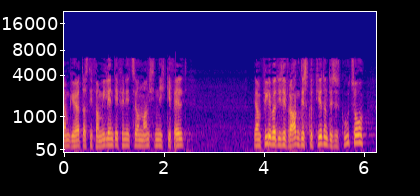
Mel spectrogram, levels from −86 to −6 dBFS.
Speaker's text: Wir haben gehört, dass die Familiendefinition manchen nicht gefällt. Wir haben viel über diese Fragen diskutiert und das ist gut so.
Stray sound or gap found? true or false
false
